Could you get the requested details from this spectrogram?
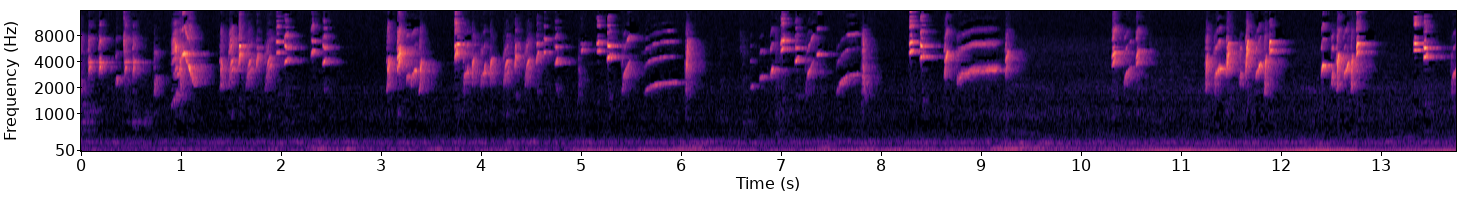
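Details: European goldfinch singing a long, lively twittering song of rapid liquid chirps, trills and short rising and falling whistles, delivered in bursts with brief pauses, against a faint low hum.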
